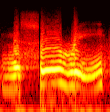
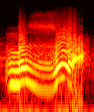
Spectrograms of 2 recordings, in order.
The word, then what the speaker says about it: Missouri: And in 1894, the Marshall Democrat News said, here's the correct pronunciation, and they contrasted the Missouri, and here's the correct pronunciation, Missouri.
